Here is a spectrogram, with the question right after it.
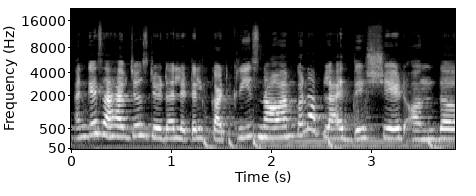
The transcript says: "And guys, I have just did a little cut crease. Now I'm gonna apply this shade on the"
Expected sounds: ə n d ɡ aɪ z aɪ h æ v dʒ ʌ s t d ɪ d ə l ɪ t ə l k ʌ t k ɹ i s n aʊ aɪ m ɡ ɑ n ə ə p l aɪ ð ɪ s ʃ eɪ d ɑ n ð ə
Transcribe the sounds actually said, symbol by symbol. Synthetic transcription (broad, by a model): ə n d ɡ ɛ s aɪ h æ v dʒ ʌ s t d ɪ d ə l ɪ t ə l k ʌ t k ɹ i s n aʊ aɪ m ɡ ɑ n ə ə p l aɪ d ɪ s ʃ eɪ d ɑ n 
